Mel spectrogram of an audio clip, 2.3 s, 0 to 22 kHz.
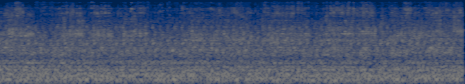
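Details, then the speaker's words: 2017 Infiniti QX30 at idle: a steady airy hiss, as if it is sucking up coolant; an unusual sucking noise whose cause is not confirmed. "there's a weird sound in there kind of like like it's trying to suck up some more of that coolant"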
